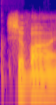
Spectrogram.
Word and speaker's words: Siobhan: up and so um it's of irish origin it's pronounced siobhan and i believe if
